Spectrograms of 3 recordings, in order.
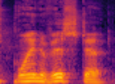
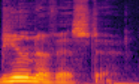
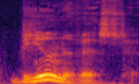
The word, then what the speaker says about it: Buena Vista: first syllable dubois and there's a place in colorado that reads buena vista but they won't do that they call it buena vista buena vista um okay looking for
